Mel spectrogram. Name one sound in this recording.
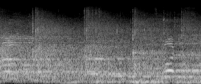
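A volleyball is smacked hard by a hand.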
